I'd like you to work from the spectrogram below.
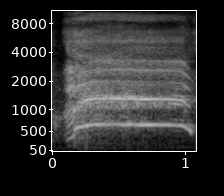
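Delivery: high, loud mock scream; long high-pitched "aah" scream, imitated. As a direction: shriek it out long, acting her reaction. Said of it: "Tisha screamed. She said".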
